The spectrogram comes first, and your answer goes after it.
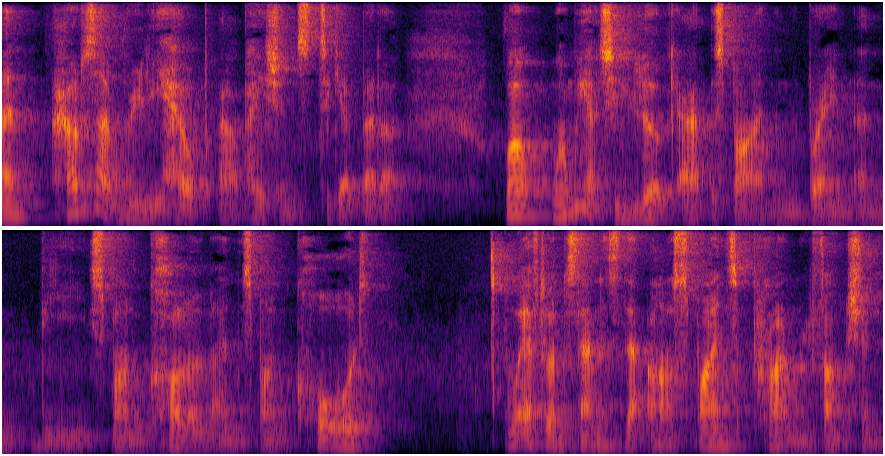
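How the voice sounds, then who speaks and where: A man talks at a moderate pace in a fairly low voice with very wide pitch swings. There is audible room echo and noticeable background noise. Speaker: chiropractor. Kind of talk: health explainer video.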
